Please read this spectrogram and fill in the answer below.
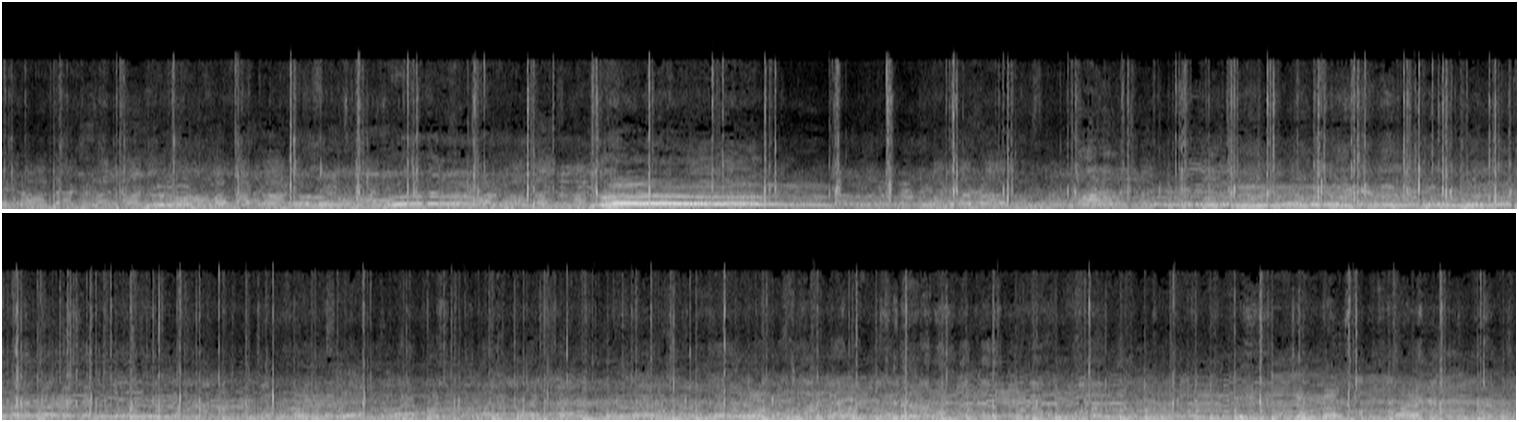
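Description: Dance music from a dhol drum beating a steady rhythm with a melody line over it, mixed with the noise of a large crowd. There are claps and shouts, loudest about six seconds in.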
